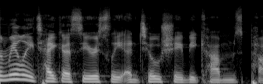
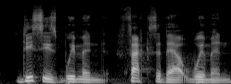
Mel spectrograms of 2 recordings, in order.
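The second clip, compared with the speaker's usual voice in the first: usual speaking voice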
